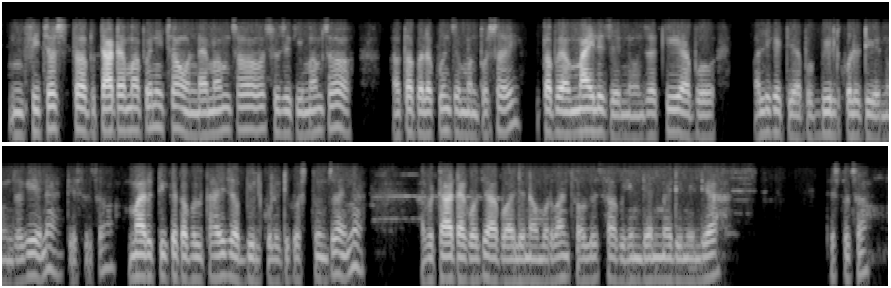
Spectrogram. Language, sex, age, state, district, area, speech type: Nepali, male, 30-45, West Bengal, Kalimpong, rural, conversation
